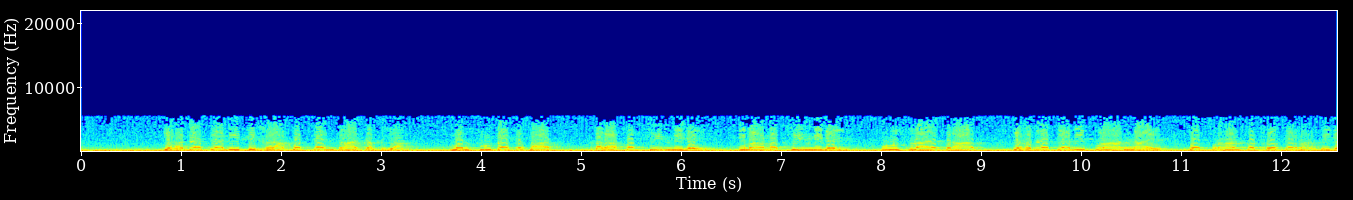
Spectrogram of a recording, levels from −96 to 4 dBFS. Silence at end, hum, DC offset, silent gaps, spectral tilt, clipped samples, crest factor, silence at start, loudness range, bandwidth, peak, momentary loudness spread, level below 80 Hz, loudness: 0 s; none; 2%; none; -7 dB/octave; under 0.1%; 14 dB; 0 s; 1 LU; 5.8 kHz; -10 dBFS; 4 LU; -38 dBFS; -26 LUFS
